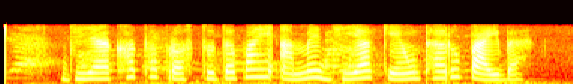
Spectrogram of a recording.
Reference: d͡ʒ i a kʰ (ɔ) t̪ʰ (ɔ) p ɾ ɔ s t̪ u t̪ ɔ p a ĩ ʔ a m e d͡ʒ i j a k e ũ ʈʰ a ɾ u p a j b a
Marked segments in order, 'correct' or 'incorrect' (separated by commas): correct, correct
